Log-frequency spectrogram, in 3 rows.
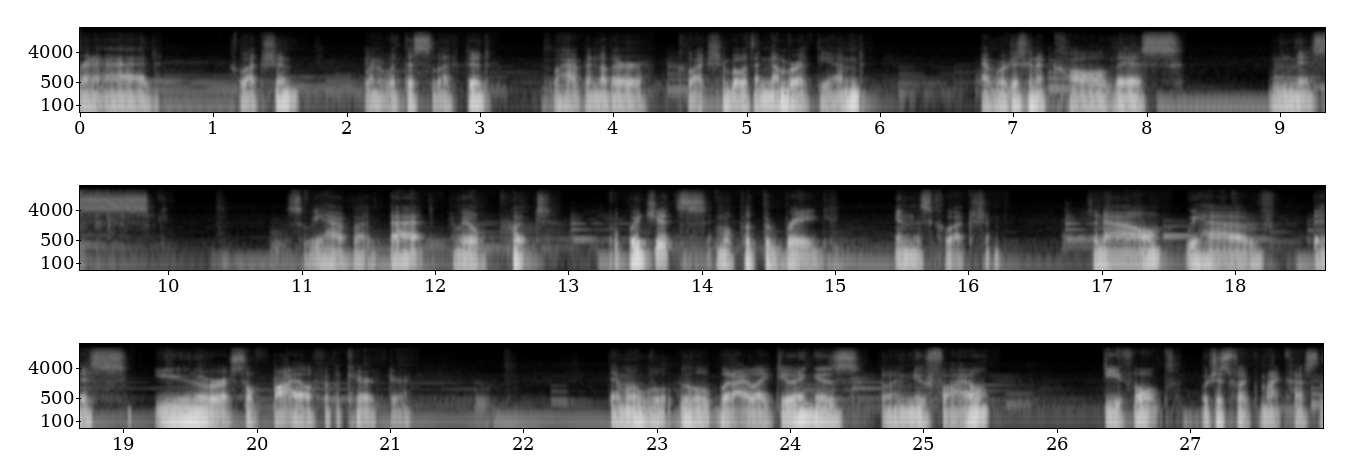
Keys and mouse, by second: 0.8 click, 5.1 click, 5.3-10.9 drag, 9.4 BackSpace, 11.6 click, 14.0 click, 16.9 middle click, 18.7 ctrl+s, 19.1 middle drag, 20.8 middle click, 21.2 middle click, 22.8-28.0 drag.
